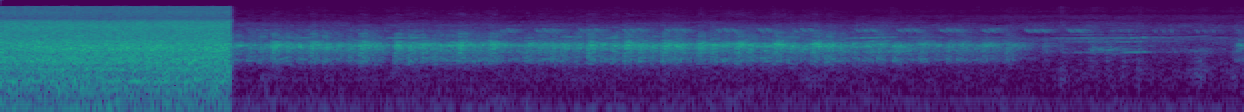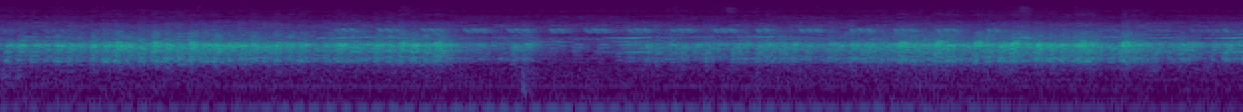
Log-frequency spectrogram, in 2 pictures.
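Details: At night during heavy rain, on the first night in a new house at Ban Bo Noi, Chiang Kham district, Phayao, Thailand, a dense chorus of frogs calls loudly with a continuous high rattling trill of rapid repeated notes.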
